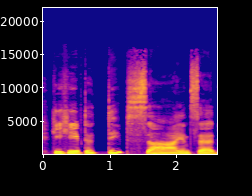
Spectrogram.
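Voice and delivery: plain reading voice

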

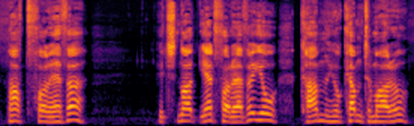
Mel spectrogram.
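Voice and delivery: a mother's urgent, high-voiced appeal; anxious pleading. A narrator's reading. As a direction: plead anxiously for a promise to return. Mother pleads as son leaves.

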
